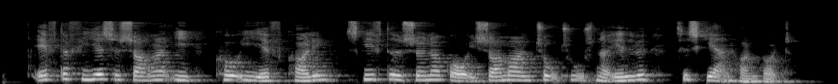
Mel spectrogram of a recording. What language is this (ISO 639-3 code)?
dan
